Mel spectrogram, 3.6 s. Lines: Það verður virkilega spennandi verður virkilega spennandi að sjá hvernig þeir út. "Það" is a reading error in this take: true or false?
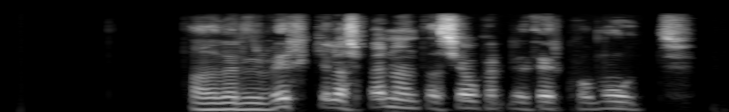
false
